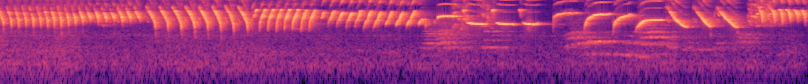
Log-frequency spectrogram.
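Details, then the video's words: Young-canary training song from a canary: a long rapid rattling trill, then a series of separate hooked, looping whistled notes. "KENARI GACOR DOR NGEDUR NGOTOT CUIT CUIT NGEROL AMPUH PANCINGAN KENARI PAUD"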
